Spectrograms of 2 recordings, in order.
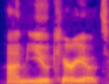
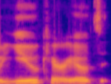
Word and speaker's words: eukaryotes: So you can remember eu rhymes with do. So eukaryotes do have all these things.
